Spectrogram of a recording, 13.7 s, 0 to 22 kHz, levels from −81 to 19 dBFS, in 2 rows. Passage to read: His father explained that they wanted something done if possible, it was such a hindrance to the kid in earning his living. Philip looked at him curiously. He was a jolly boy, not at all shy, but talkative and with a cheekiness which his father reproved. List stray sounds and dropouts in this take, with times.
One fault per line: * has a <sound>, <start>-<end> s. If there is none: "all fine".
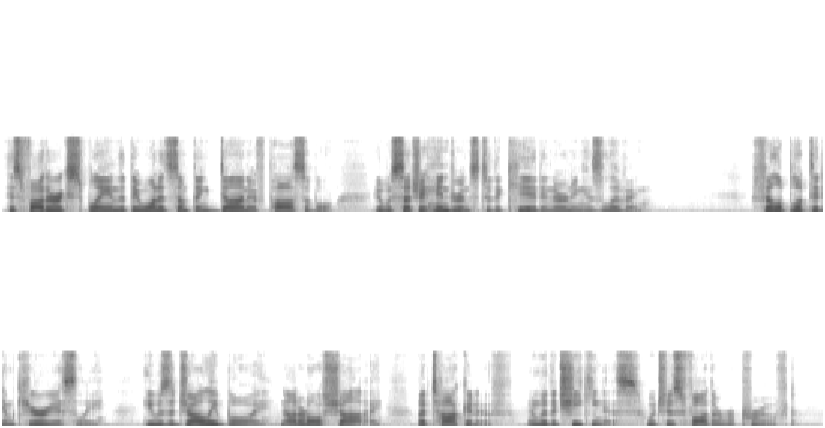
all fine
